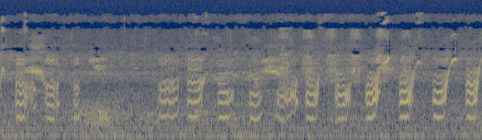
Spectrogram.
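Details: Butter the guinea pig and her three babies, Lion, Tofu and Mochi: short bursts of rapid, bright squeaky notes, a brief pause after the first few, then a quicker, slightly irregular series of chirpy calls resuming to the end.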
